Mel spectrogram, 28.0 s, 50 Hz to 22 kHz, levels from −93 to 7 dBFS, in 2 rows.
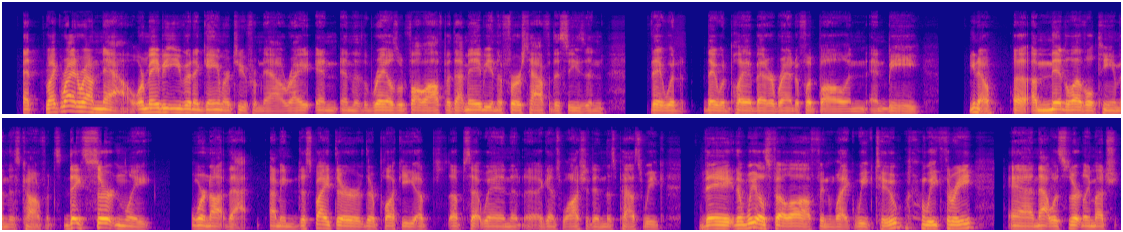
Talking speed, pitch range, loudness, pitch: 195 wpm, 95-120 Hz, -18 LUFS, 100 Hz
